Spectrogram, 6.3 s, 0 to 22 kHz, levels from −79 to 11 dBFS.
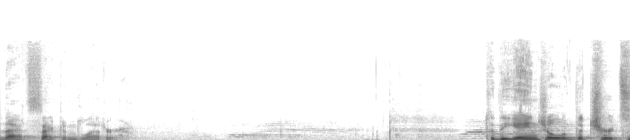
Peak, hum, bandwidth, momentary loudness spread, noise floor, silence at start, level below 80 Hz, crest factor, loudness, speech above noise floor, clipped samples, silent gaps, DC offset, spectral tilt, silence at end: -6 dBFS; none; 16 kHz; 20 LU; -63 dBFS; 0 s; -62 dBFS; 20 dB; -24 LUFS; 40 dB; under 0.1%; none; under 0.1%; -6 dB/octave; 0 s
